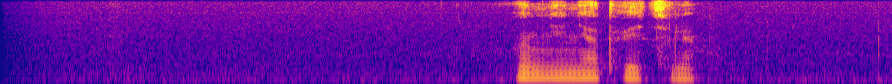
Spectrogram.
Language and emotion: Russian, neutral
